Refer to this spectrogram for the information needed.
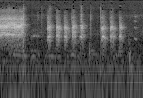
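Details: Green-cheeked conure kept as a pet, meeting cockatiels for the first time: a loud, harsh squawk is followed by a quick run of short, rasping chattered notes.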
